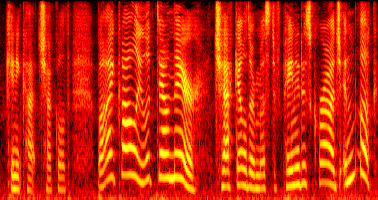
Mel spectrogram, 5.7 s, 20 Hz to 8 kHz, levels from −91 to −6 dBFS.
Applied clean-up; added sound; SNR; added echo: none; none; none; none.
